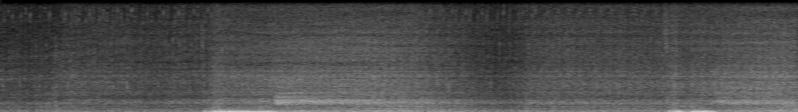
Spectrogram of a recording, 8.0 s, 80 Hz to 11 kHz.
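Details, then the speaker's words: 1999 VW Passat 1.8T (AEB), MAF reading too high, fuel trim -29.5%, rich, no codes. Two throttle snaps over idle, each rising sluggishly in a long drawn-out bog instead of revving crisply: hesitation from a faulty MAF; car needs a new MAF sensor. "we go that was perfect you can see that long drawn-out this car needs a mass airflow sensor"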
